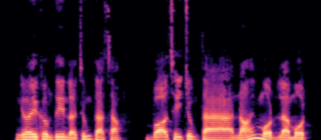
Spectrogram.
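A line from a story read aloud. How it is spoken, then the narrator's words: Roar. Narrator (Vietnamese): Cung Bồn Hùng Nhị gầm lên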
